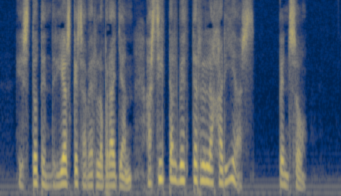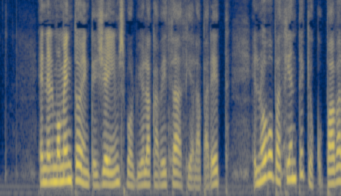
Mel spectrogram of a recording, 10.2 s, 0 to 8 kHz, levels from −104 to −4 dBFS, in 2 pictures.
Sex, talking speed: female, 165 wpm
